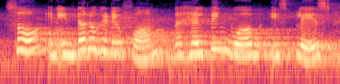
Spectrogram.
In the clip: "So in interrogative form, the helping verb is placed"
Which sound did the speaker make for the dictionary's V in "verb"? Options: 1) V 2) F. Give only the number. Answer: 1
